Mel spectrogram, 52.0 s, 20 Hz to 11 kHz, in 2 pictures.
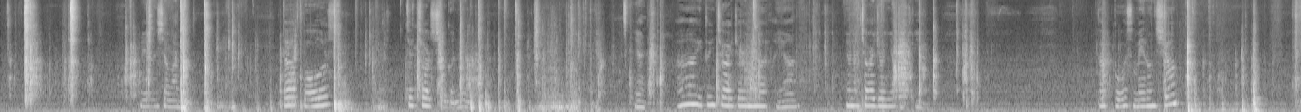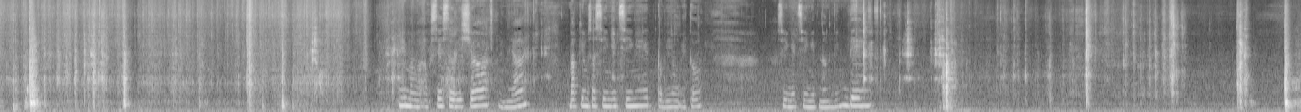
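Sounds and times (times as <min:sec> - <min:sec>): plastic parts knocking down: 0:00.2 - 0:01.9, 0:25.9 - 0:34.0
packaging crinkling and rustling: 0:25.8 - 0:37.0, 0:43.1 - 0:49.8.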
